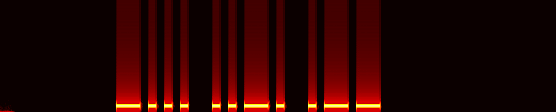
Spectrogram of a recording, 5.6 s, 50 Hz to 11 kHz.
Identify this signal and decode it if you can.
Morse code, heard as a keyed tone, about 15 wpm, 700 Hz. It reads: BFW
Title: USA Call Sign Postfixes - 3 Letters 15wpm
